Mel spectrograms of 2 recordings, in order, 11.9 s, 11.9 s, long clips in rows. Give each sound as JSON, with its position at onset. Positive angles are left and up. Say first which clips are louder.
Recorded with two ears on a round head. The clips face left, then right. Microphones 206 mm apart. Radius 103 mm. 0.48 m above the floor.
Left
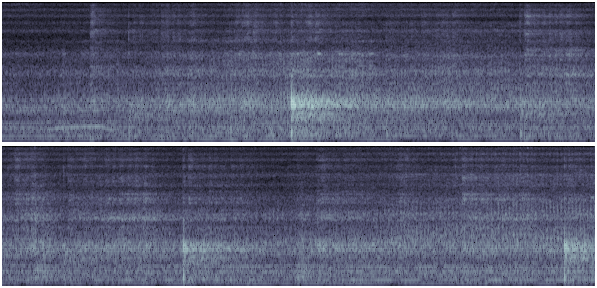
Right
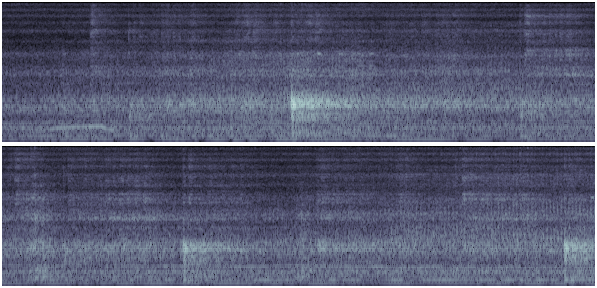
{"t": 0.9, "sound": "writing", "louder": "right 1 dB", "side_deg": 55, "distance_m": 0.9}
